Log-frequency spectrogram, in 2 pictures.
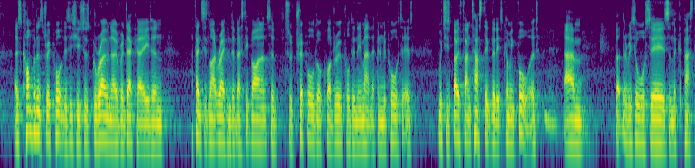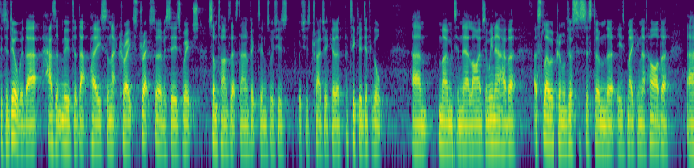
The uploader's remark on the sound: a Q&A with the in-person and online audience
